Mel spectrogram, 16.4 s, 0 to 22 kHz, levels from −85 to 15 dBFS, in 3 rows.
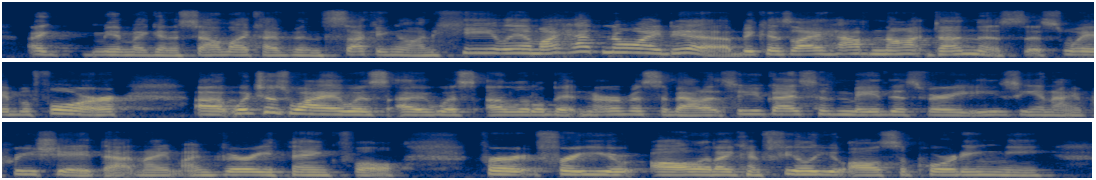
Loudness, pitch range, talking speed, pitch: -24 LUFS, 175-210 Hz, 250 wpm, 185 Hz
